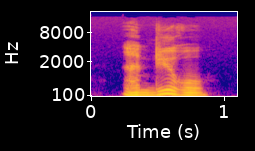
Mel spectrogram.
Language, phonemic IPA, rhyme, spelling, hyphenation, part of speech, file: French, /by.ʁo/, -o, bureau, bu‧reau, noun, Fr-bureau.ogg
- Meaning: 1. desk 2. office (room) 3. ticket office 4. the staff of an office 5. office; an administrative unit 6. frieze (coarse woolen cloth) 7. desktop (on-screen background)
